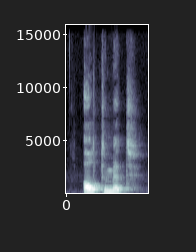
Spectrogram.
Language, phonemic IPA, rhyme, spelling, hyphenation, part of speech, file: Dutch, /ˌɑl.təˈmɛt/, -ɛt, altemet, al‧te‧met, adverb, Nl-altemet.ogg
- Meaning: 1. sometimes, now and then 2. maybe, perhaps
